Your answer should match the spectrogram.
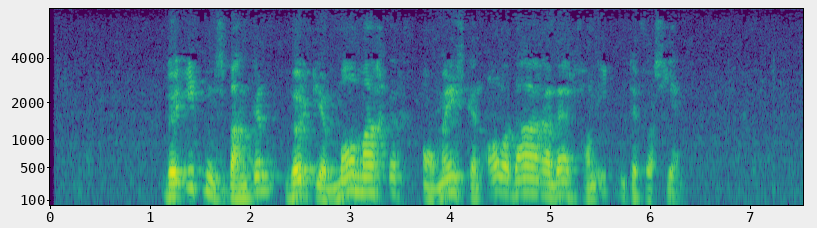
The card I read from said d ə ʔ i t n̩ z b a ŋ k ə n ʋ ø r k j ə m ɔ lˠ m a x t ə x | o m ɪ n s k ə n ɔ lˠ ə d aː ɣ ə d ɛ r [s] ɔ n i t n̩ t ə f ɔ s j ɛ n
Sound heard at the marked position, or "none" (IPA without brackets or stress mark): f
